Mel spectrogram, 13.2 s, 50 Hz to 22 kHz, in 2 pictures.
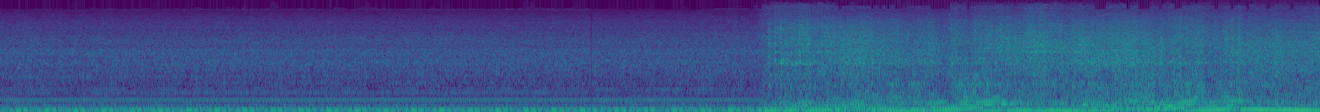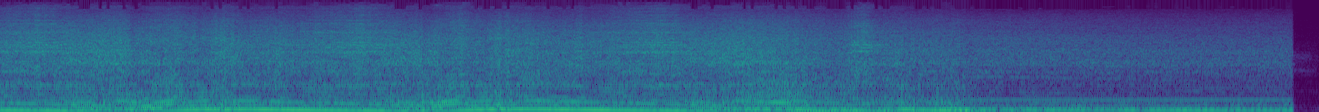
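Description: Warmed-up car at normal idle fitted with a budget 3-inch aftermarket exhaust, steady idle burbling before several sharp revs rise and fall in a repeating pattern, loud and close, then settling back to idle.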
